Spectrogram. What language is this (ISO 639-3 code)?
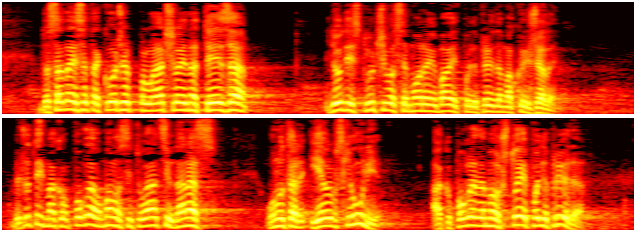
hrv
